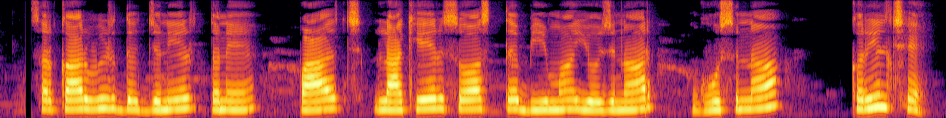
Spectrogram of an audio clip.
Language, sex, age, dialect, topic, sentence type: Magahi, female, 31-35, Northeastern/Surjapuri, banking, statement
